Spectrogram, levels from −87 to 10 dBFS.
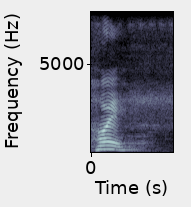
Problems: none marked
